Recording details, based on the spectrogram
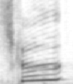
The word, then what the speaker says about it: Skurt: Skirt. Spelled S-K-U-R-T. – Pronounced Skirt.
